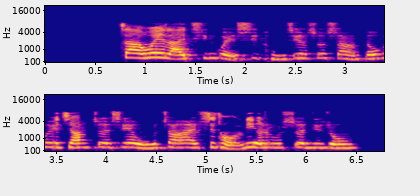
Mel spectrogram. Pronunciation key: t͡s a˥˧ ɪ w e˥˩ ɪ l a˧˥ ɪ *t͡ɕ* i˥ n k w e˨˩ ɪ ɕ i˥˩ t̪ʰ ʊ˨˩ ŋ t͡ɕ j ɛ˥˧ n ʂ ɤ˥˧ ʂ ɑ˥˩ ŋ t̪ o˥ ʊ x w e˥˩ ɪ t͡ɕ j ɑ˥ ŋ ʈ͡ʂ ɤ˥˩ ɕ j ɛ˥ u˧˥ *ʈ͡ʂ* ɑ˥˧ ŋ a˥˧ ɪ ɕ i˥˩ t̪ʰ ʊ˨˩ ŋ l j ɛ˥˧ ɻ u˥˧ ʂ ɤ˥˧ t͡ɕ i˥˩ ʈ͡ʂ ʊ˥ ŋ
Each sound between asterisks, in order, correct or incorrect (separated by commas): incorrect, correct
